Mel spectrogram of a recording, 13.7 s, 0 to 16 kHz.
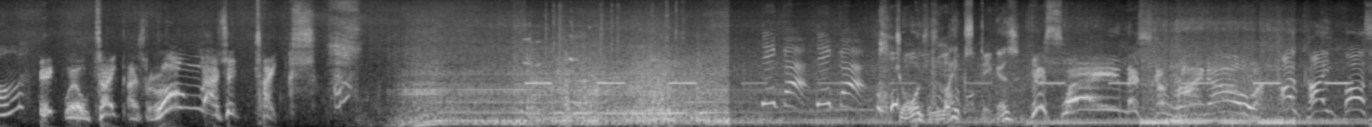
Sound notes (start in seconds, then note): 3.3 sniffs; 3.9 engine roars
